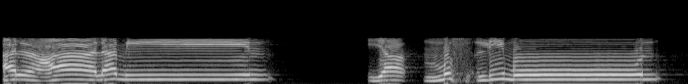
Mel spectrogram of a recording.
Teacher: العالمین، میم یا زیر می، اب یا ساکن سے پہلے زیر ہے تو یا مدہ ہے، یا مدہ کے بعد سکون عارض آ گیا وقف کی صورت میں تو یہاں پر مد عارض ہوگا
